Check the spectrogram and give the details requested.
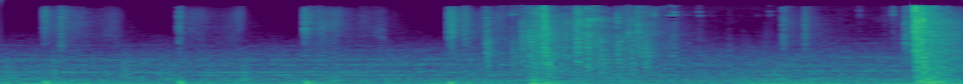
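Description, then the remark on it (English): A bedroom door swings shut, with a few soft knocks and creaks leading up to a firmer closing thud at the very end, with no one speaking. “Moffat slowly sauntered off to his room, disappearing behind his bedroom door”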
